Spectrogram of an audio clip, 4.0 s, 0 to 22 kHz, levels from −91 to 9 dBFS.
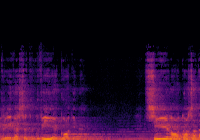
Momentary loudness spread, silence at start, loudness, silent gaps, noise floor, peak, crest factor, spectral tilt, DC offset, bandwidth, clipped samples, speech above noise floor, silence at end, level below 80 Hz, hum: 18 LU; 0 s; -26 LUFS; none; -48 dBFS; -12 dBFS; 14 dB; -5 dB/octave; under 0.1%; 14 kHz; under 0.1%; 23 dB; 0 s; -60 dBFS; none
